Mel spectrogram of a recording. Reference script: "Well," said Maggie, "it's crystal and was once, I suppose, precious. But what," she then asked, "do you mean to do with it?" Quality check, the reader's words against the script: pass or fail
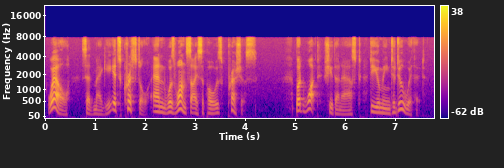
pass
